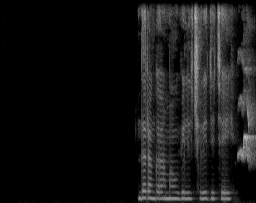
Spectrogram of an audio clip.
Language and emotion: Russian, neutral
